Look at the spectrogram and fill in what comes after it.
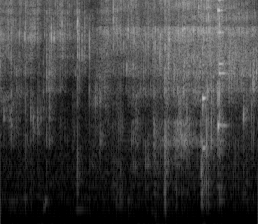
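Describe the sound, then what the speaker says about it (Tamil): Mustard seeds sizzle and crackle in hot oil in a pan, a soft, steady hiss with faint pops close by. "இப்போ கடுகு போட்டிருக்கேன்."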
